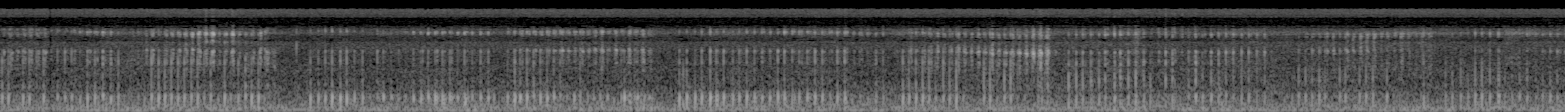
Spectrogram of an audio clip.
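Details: Young cat purring with pleasure during a chin scratch, a close, steady rumbling purr with pulsing texture and soft intermittent scratching sounds.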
